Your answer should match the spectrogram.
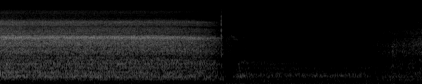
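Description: Direct-lung draw on a CoilArt Mage sub-ohm tank with a 0.2-ohm mesh coil firing on a box mod: a steady airflow hiss with a faint high whistle, which stops abruptly about two seconds in.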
